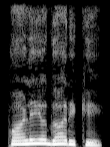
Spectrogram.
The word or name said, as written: ಪಾಳೆಯಗಾರಿಕೆ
